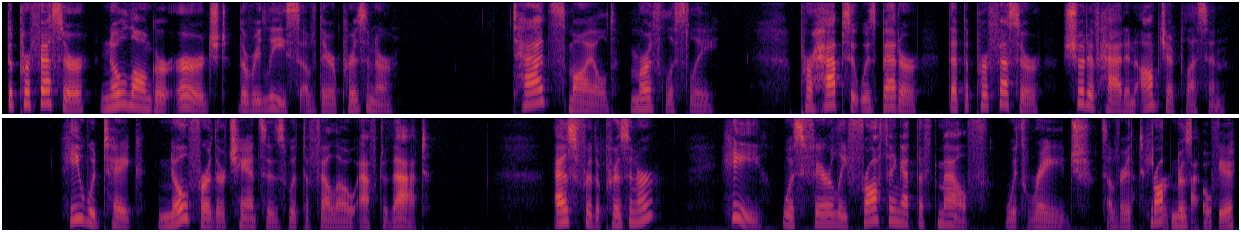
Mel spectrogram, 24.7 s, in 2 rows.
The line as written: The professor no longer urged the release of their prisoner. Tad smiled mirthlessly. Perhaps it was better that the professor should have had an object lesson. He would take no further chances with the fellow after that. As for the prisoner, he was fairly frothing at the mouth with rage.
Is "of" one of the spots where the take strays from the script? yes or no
no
